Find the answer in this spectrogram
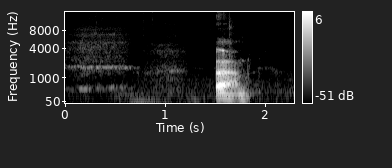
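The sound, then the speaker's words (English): A single loud, abrupt cough, a short harsh burst after a stretch of quiet breathy background noise. “Sorry, keep coughing up a storm.”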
